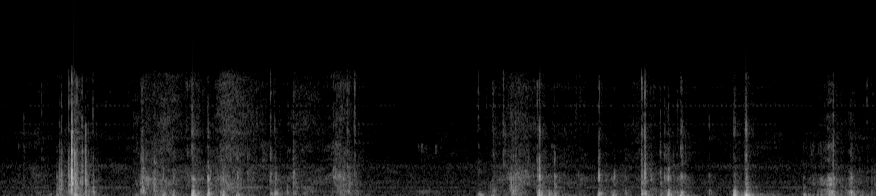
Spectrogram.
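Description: Irregular clicks and knocks of a computer mouse being worked at a desk, with a noisy rustle lasting over a second starting about a second in.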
